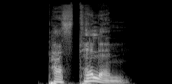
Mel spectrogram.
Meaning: pastel
- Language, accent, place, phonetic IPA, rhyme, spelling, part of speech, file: German, Germany, Berlin, [pasˈtɛlən], -ɛlən, pastellen, adjective, De-pastellen.ogg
